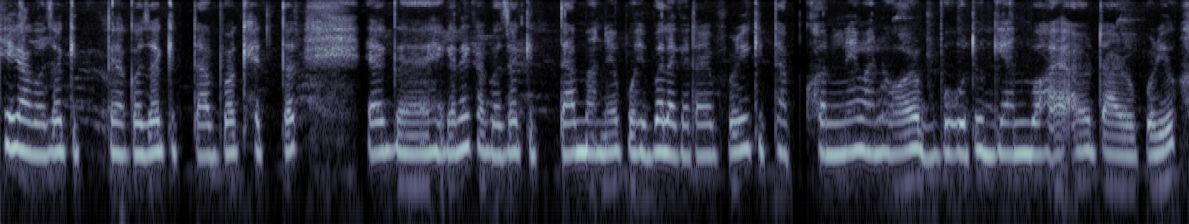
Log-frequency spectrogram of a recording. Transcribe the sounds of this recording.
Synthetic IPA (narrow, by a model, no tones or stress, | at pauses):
xejkaɡɔzɔkaɡɔzɔɹkitabɔɹkʰɛtɹɔtɛkxekalɛkaɡɔzɔkitːapmanuɛpoɦibɔlaɡɛtaɹupɔɹikitap̚kʰɔnːɛmanuɔɹboɦutʊɡianbɔɦaja̰ɹutaɹupoɹiʊ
